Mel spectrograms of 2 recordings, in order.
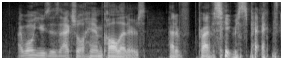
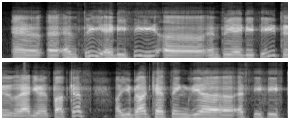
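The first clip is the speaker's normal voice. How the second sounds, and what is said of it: Impression of a father on ham radio. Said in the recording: “do an impression of my dad calling into the show on his radio”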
